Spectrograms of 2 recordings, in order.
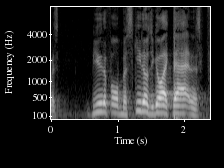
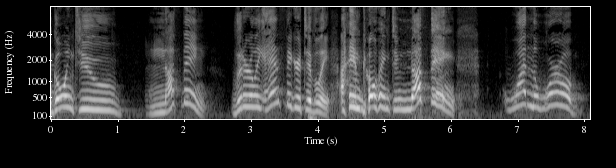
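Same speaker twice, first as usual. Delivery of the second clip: slow, high, drawn-out indignation; mad, exasperated; 8 semitones higher, 5 dB louder, slower than usual. Retold or imitated. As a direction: stretch out each word in mock outrage. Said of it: "And I'm mad".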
